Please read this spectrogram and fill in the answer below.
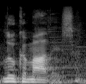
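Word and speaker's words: Lukoumades: spelled here Luca modes my wife told me that if I make the D more of a th that's kind of how it's pronounced Luca modes that actually really helped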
